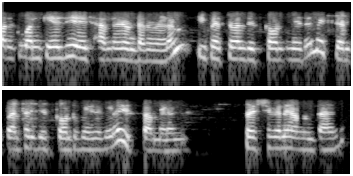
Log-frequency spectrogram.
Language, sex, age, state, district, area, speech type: Telugu, female, 45-60, Andhra Pradesh, Anantapur, urban, conversation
